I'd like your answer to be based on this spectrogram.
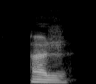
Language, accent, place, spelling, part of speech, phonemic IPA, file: French, France, Lyon, -age, suffix, /aʒ/, LL-Q150 (fra)--age.wav
- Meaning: 1. Forming nouns with the sense of "action or result of Xing" or, more rarely, "action related to X" 2. Forming nouns with the sense of "state of being (a) X" 3. Forming collective nouns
